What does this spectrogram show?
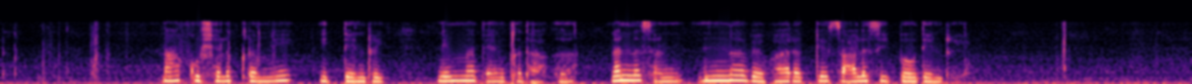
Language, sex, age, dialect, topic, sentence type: Kannada, female, 36-40, Dharwad Kannada, banking, question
